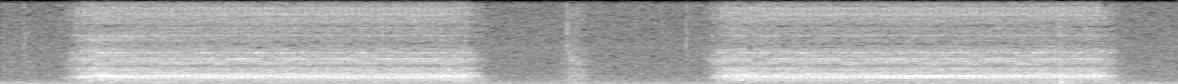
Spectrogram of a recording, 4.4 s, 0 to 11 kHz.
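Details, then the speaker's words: Commodore 8050 dual disk drive, recovered from trash and restored: the second drive's spindle motor runs in even, high whirring bursts with slight bearing noise, the motor louder than the bearing. Nothing is seized. "drive has actually no ball it has a little bit of bearing noise but you can hear the motor louder than anything else so that led me to believe that at least things are free to move on the drives"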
